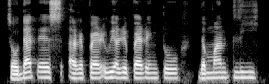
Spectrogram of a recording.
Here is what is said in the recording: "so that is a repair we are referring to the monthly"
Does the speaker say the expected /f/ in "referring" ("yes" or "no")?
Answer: no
